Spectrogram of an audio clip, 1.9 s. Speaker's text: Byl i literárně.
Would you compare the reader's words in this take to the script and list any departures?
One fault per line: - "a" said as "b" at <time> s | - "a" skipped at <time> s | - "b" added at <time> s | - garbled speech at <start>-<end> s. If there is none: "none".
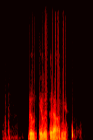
none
